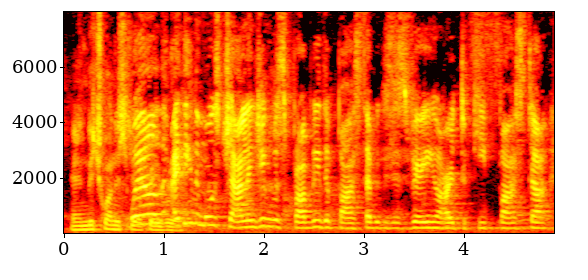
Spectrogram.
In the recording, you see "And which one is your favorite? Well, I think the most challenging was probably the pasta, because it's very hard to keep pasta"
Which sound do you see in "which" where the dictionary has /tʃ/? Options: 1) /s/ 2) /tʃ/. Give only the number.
2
